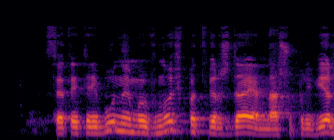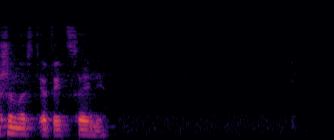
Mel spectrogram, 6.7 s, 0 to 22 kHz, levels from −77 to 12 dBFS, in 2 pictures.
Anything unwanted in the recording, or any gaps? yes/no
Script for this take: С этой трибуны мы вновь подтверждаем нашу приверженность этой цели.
no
